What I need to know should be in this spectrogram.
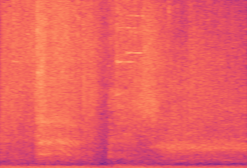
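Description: Magical battle effects whoosh and crackle.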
